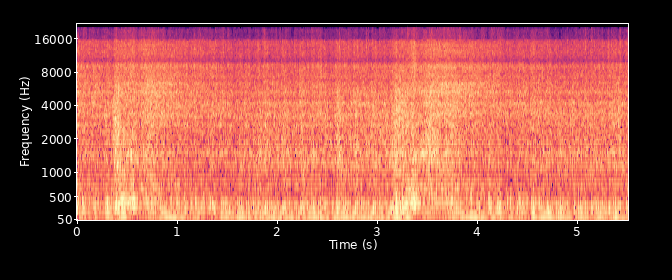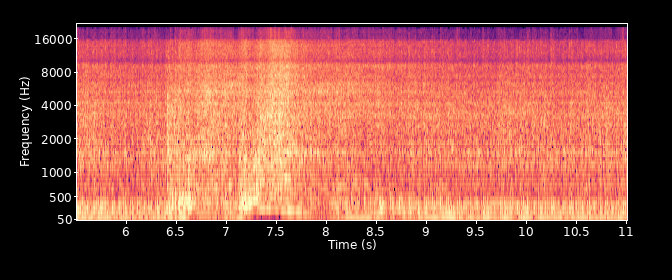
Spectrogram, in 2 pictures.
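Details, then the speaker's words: 1993 Yamaha YZF750R after new ignition coils fitted and plug caps seated properly to cure running on fewer than four cylinders: crisp throttle blips rise and fall cleanly from steady idle, all four cylinders firing evenly; running properly. "And yeah, I believe it's now running properly as it should, all four cylinders, and should now be ready for me just to put back together and enjoy the bike."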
